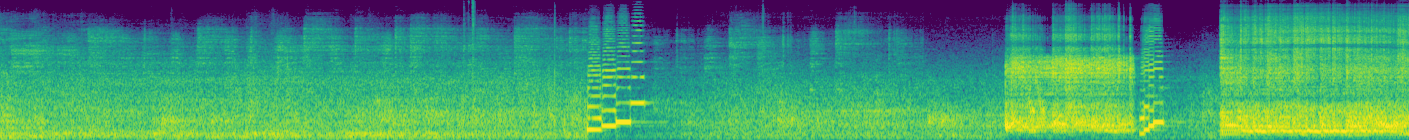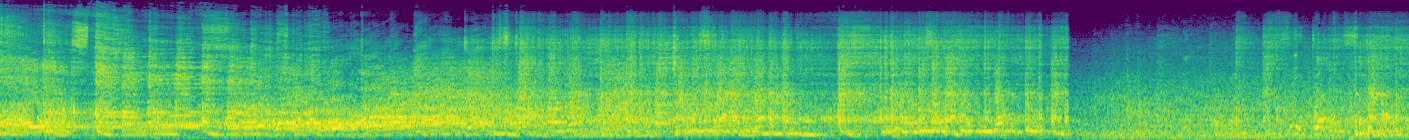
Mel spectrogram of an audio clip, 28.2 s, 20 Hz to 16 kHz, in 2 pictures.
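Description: Recorded music playing from a JVC RC-838JW boombox, fed over Bluetooth from a laptop through a Bluetooth cassette adapter in its tape deck. The music breaks off and changes abruptly a few times.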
